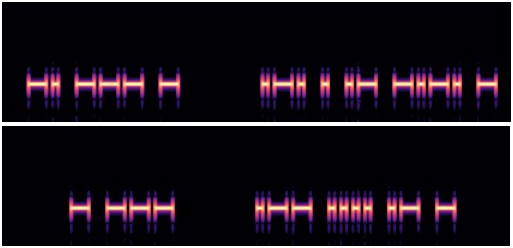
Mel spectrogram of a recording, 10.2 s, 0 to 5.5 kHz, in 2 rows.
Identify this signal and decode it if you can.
Morse code, heard as a keyed tone, about 20 wpm, 700 Hz. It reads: NOT REACT TO WHAT
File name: CW / jodorowsky / 82 commandments 20-20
